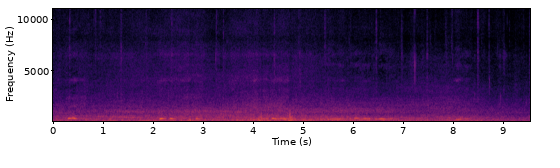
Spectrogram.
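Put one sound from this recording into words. Footsteps tap on a stone pavement.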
